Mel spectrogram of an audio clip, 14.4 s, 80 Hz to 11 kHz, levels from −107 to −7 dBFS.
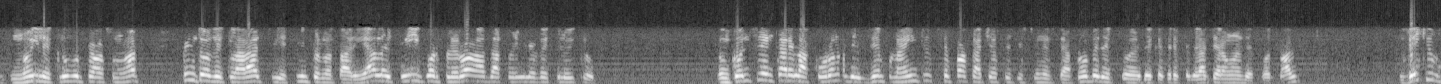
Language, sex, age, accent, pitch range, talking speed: Romanian, male, 30-49, native, 170-225 Hz, 165 wpm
